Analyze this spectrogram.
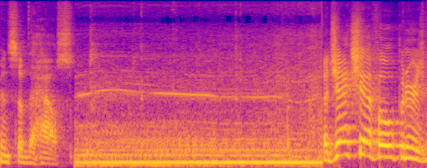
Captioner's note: belt drive running quietly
